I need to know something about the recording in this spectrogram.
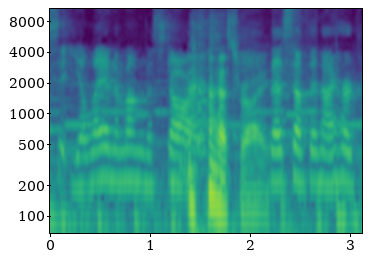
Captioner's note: laughs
